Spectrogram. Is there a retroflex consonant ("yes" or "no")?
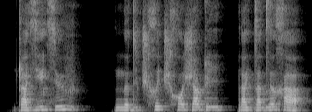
yes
